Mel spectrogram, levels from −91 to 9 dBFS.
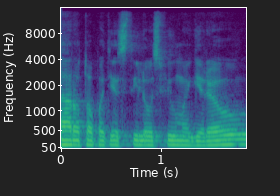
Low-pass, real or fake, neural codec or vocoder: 14.4 kHz; real; none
